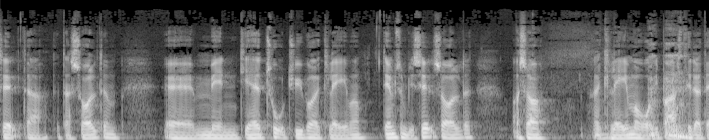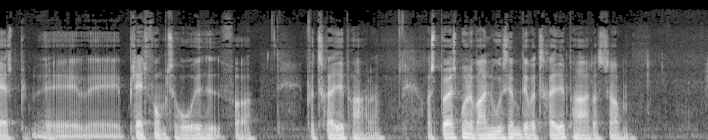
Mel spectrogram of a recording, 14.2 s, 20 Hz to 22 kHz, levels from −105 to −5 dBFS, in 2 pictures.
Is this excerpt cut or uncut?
uncut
